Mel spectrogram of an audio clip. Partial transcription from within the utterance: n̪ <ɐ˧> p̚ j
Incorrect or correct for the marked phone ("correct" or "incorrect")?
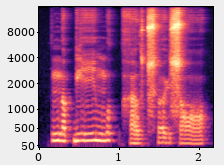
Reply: correct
